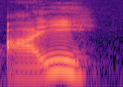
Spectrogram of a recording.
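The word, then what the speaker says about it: ahí: 여기 H가 붙어 있어요. 아이. 그럼 얘는 묵음이에요. 아끼.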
